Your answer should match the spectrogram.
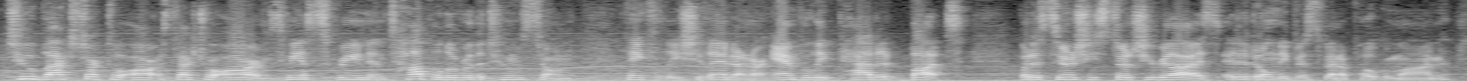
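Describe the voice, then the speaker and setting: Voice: medium pitch, a little fast. A host reading a comedic story aloud theatrically, with asides and self-corrections. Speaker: fan fiction reader and host. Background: music.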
